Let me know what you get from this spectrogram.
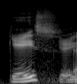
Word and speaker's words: Gase: Gacy, is that how you say it? – Gase. Adam Gase.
